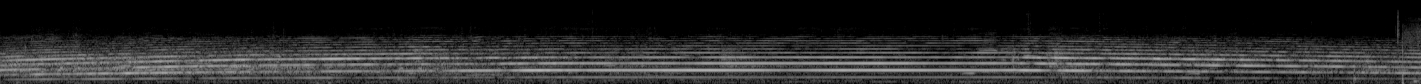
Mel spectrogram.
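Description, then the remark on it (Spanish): An acqua alta flood warning siren in Venice, Italy, sounds one long, steady electronic wail that swells slightly in pitch, then eases back down, sustaining unbroken with no voices. It warns that the tide is rising high and there is a risk of flooding. “Claro, esto que estás escuchando son las sirenas que alertan de lo que en Venecia se conoce como acqua alta.”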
